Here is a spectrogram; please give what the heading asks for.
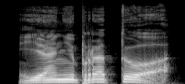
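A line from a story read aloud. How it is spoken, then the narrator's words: Growl. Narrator (Russian): рыкнул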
